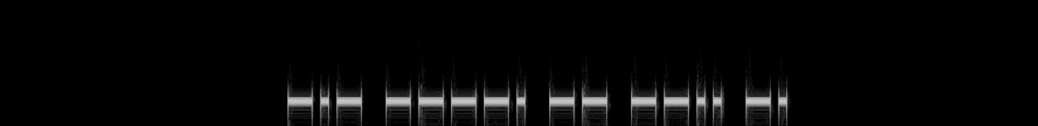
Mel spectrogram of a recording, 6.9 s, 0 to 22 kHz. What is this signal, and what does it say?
Morse code, heard as a keyed tone, about 22 wpm, 700 Hz. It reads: K9MZN
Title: USA Call Signs - 5 Characters - Repeated 3x - 22wpm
